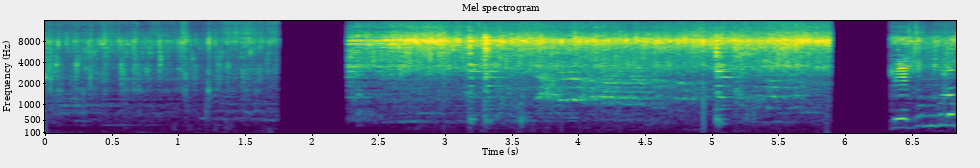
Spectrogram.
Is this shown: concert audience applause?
no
